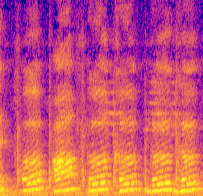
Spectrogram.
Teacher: ನಾಲಿಗೆಯ ಹಿಂಭಾಗ ಕಿರು ನಾಲಿಗೆ ಎಡೆಗೆ ವಾಲಿದಾಗ ಉಂಟಾಗುವ ಧ್ವನಿಗಳಿಗೆ ಕಂಠ ಧ್ವನಿ ಎನ್ನಲಾಗುತ್ತದೆ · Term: ಕಂಠ ವರ್ಣಗಳು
